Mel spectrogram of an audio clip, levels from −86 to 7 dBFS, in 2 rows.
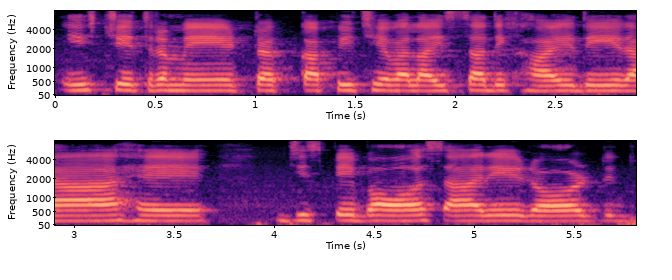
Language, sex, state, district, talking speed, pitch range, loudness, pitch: Hindi, female, Bihar, Kaimur, 185 wpm, 185-200 Hz, -13 LUFS, 190 Hz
